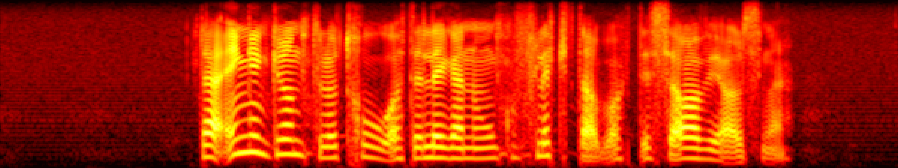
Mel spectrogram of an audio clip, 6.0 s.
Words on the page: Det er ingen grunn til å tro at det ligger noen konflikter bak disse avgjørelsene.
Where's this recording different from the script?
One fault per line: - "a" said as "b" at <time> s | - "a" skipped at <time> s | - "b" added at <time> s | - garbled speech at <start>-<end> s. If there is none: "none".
none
